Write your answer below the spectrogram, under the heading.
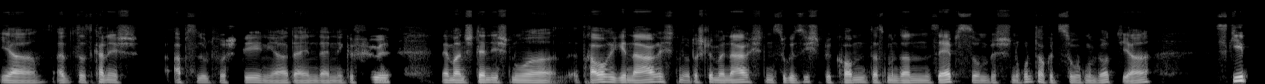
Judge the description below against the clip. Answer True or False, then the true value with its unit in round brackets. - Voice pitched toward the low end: True (95 Hz)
